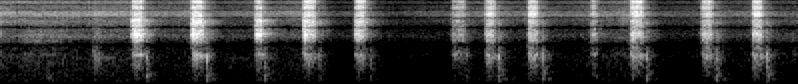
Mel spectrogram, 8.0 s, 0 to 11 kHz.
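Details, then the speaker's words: 2002 Chevy S-10 ZR2 that won't take gas or fills slowly, shutting off the pump: sharp hissing pops in uneven bursts as air is blown into the filler; owner suspects the vent valve spring is too stiff. "I definitely can hear it. So I just think that valve is, the spring's too tough on it or something, because it works."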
